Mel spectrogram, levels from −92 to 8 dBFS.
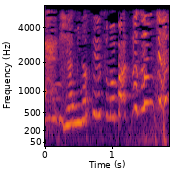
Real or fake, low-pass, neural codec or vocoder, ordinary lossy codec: real; 5.4 kHz; none; none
